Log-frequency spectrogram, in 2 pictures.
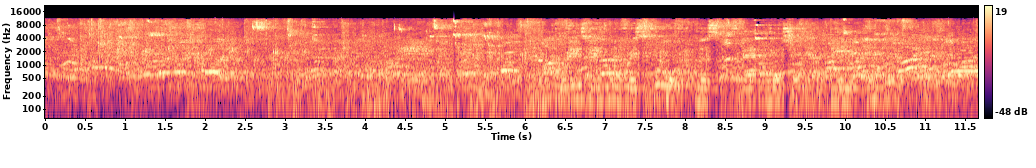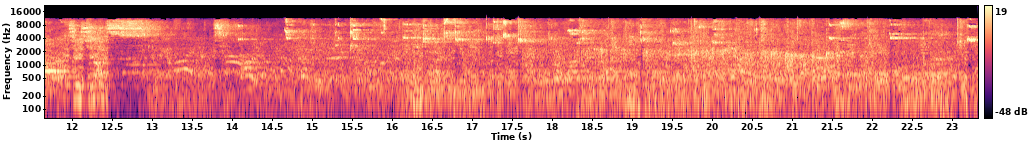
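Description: Shoes squeak sharply on a wooden court in a large echoing hall.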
